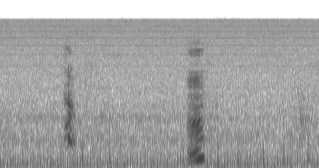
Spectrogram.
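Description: A small dog whimpers in short, high yelps.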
